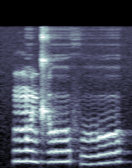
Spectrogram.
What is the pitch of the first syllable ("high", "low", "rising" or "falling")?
high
